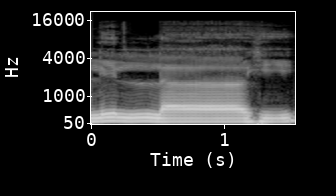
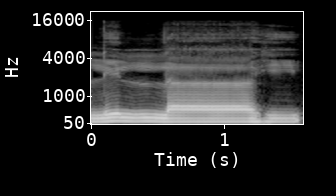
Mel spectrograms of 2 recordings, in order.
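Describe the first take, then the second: The two takes are said the same way.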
